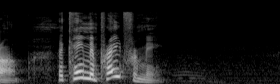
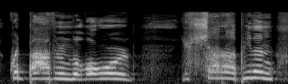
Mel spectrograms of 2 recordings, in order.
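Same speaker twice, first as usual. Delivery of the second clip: higher, sharp shushing; crowd scolding; 6 semitones higher than usual. Retold or imitated. Crowd telling blind man to shut up, scolding. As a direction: tell him off. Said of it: "they were saying".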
